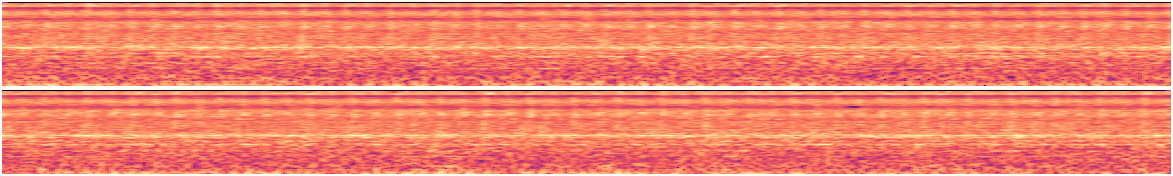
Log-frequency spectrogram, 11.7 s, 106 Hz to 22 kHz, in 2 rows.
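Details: 1993 Ford Bronco with newly installed engine, first run before coolant fully topped off: smooth, even idle with steady drone, no taps or knocks, lifters/rocker arms seem properly adjusted; timing possibly a little low or high.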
